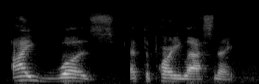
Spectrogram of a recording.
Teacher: I'm putting contrastive stress on was because I'm contradicting what he said.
